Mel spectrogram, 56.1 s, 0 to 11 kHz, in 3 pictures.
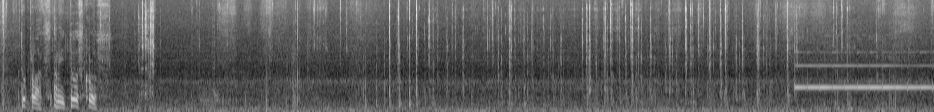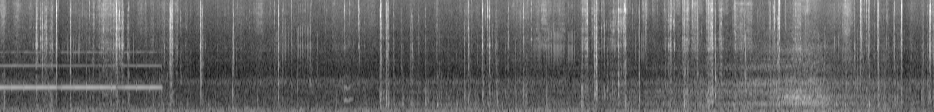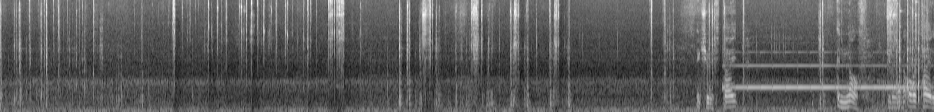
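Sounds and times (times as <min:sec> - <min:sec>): electronic beep tone: 0:15.9 - 0:22.0, 0:51.8 - 0:56.0
steady low hum: 0:15.9 - 0:22.1, 0:51.8 - 0:56.0.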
